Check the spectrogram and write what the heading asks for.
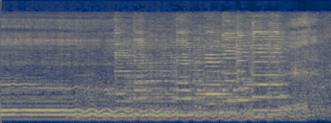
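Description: The closing bars of a live blues song: a harmonica holds a long note that starts to waver about a second in, over a quieter accompaniment, and the music fades out near the end.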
